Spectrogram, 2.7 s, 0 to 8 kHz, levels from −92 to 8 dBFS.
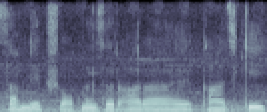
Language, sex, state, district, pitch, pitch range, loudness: Hindi, male, Chhattisgarh, Raipur, 200 Hz, 200-205 Hz, -14 LUFS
